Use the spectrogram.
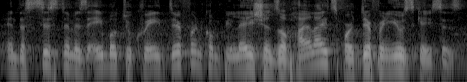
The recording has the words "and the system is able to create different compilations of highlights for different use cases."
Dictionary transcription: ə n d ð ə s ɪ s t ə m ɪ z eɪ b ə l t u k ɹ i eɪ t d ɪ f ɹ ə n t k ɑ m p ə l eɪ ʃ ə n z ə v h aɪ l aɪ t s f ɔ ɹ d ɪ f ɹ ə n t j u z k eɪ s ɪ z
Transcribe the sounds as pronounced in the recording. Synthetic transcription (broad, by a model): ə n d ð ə s ɪ s t ə m ɪ z eɪ b ə l t u k ɹ i eɪ t d ɪ f ɹ ə n t k ɑ m p ə l eɪ ʃ ə n z ə v h aɪ l aɪ t s f ɔ ɹ d ɪ f ɹ ə n t j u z k eɪ s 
